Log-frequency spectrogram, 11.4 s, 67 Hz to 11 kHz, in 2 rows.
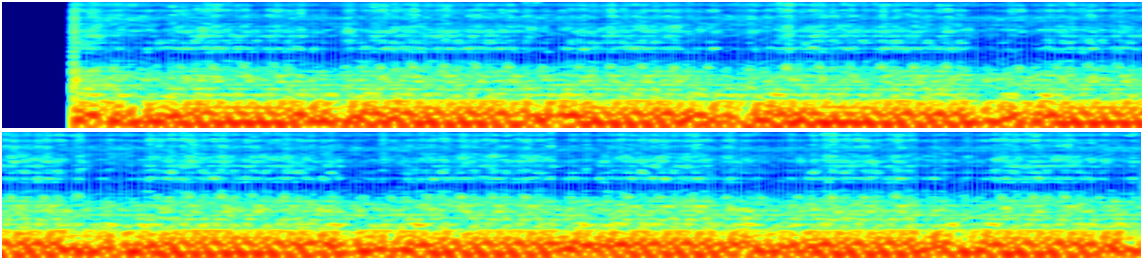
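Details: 4.8 GM LS V8 warm: deep, uneven beat that stumbles now and then instead of firing smoothly, an engine misfire.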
